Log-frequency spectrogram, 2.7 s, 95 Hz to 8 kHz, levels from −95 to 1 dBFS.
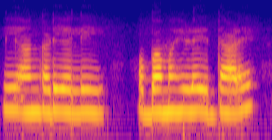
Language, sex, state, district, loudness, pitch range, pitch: Kannada, female, Karnataka, Bidar, -16 LUFS, 235-240 Hz, 235 Hz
